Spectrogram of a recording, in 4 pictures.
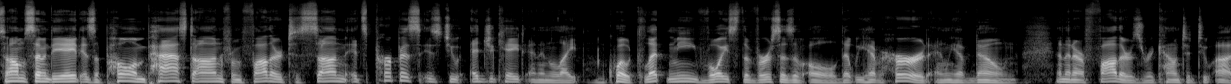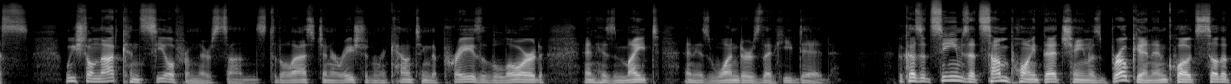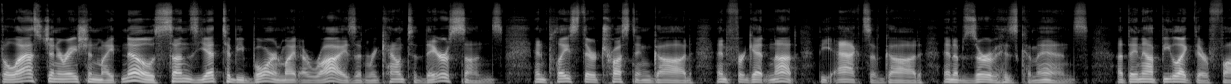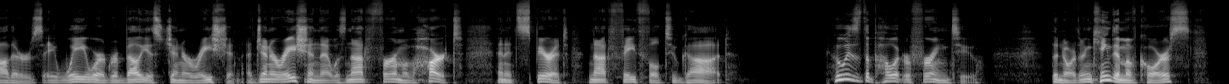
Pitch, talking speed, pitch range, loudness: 105 Hz, 185 wpm, 95-125 Hz, -21 LUFS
